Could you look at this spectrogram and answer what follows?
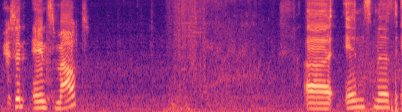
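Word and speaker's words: Innsmouth: it ant's mouth uh in smith ins mouth uh it's actually usually pronounced in smith but that's why would you pronounce it differently if that's how it's written in smout because hp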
